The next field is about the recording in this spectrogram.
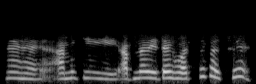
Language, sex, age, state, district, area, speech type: Bengali, female, 18-30, West Bengal, Uttar Dinajpur, rural, conversation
